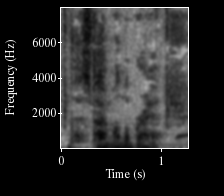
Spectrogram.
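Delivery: soft whisper. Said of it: "Talking very softly".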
